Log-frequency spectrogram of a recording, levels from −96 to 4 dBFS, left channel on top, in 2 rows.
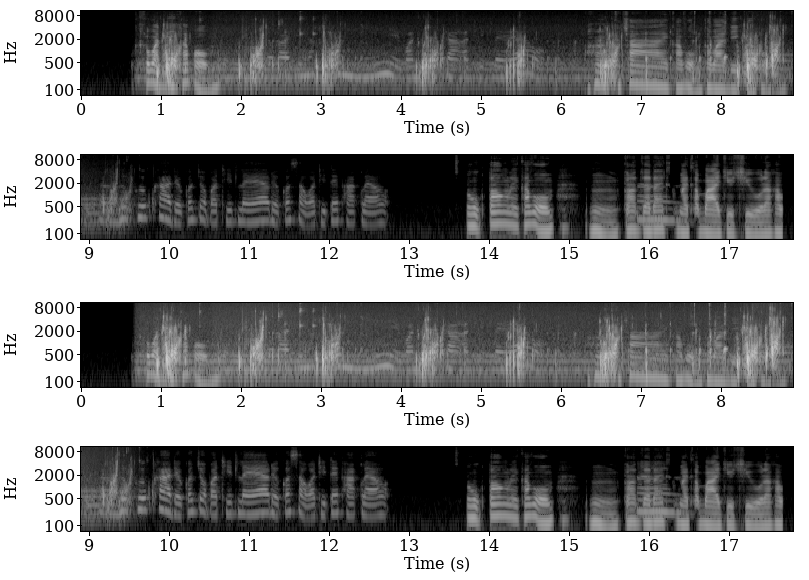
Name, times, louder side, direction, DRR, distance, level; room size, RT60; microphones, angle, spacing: voice 1, 0.7-1.8 6.3-8.8 13.7-15.0 15.3-17.7, left 2 dB, 25° left, 3.7 m, -41 dB
sound 1, 0.7-9.5, right 6 dB, 60° right, 0.5 m, -32 dB
voice 2, 2.3-5.8 9.1-12.7 15.8-16.6, right 3 dB, 85° right, 2.2 m, -49 dB
head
